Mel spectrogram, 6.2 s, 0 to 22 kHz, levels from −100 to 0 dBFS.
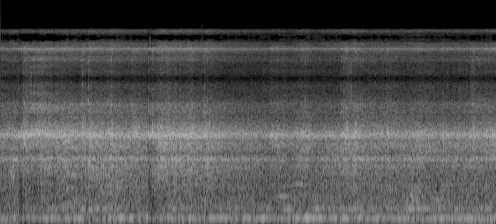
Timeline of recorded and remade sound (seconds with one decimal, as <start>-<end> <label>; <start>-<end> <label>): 0.0-6.2 recorded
